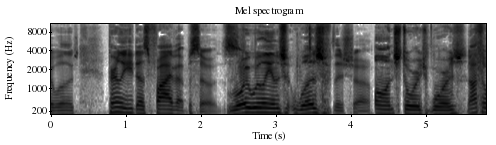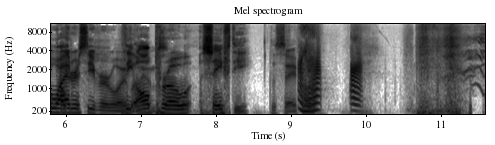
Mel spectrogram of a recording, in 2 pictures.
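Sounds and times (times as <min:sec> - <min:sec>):
speech: 0:00.0 - 0:09.5
fart on mic: 0:09.1 - 0:10.2.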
